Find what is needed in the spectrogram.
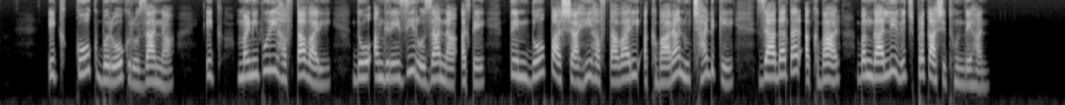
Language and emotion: Punjabi, neutral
